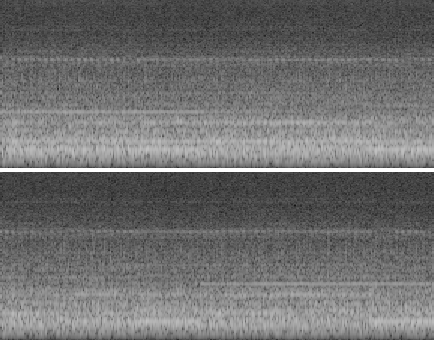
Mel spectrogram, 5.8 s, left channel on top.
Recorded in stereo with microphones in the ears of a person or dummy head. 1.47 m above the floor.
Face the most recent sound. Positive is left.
No sound to turn to.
